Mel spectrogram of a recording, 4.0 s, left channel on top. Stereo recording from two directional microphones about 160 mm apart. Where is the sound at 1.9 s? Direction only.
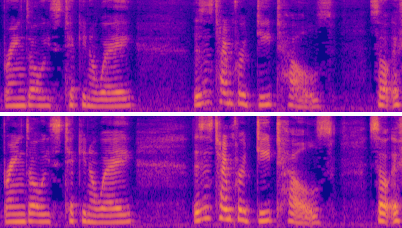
35° right (ahead or behind).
